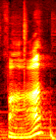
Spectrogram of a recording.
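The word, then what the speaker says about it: phở: Pho. Oh wow, see, I understand why people think you're Vietnamese now, because your pronunciation is actually really good.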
